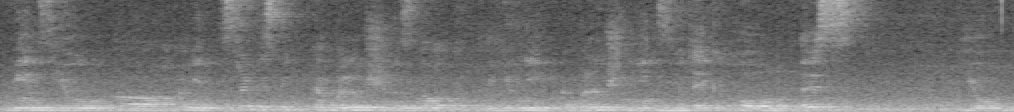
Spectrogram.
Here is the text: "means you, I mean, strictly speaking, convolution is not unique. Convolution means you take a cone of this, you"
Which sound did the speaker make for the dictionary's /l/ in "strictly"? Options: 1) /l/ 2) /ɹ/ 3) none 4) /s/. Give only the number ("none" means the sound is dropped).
3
